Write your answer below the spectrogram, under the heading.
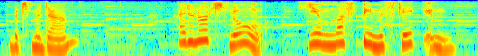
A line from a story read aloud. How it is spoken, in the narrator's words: She stammered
